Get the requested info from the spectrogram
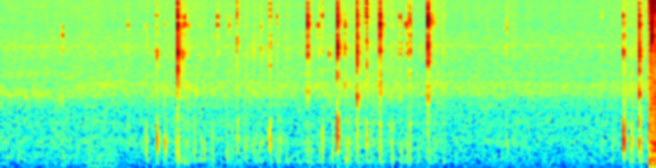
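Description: Near silence, broken by a handful of faint, sharp clicks scattered through the middle few seconds.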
